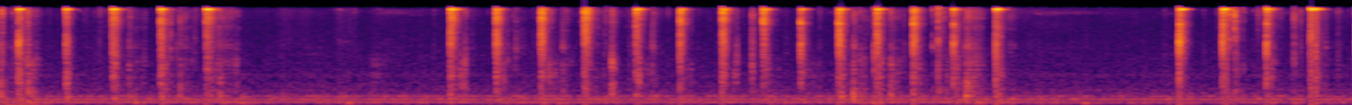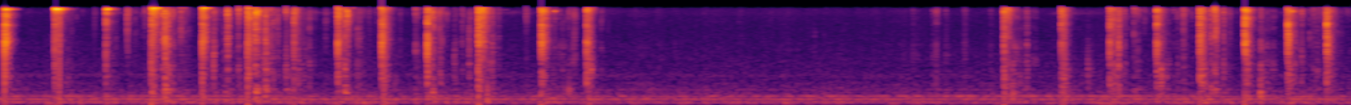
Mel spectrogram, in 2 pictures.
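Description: Quick, light strikes of a copper-tipped knapping tool on the edge of a Keokuk chert spall, sharp clinking clicks in runs of about four or five a second with short pauses between runs, knocking off weak areas of the stone. A faint steady hum lies under it.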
